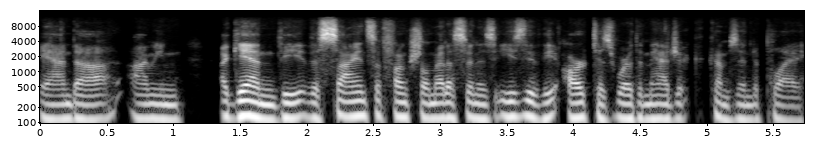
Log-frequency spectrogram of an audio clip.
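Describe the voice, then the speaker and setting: A man with an Upper Midwest accent speaks in a medium pitch with a dark, mellow tone and monotone, flat intonation, the sound dry and close with no echo. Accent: Upper Midwest American. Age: 40s. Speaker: chiropractor and functional medicine doctor. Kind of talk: casual interview chat.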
